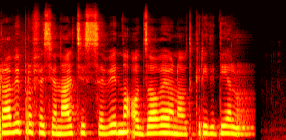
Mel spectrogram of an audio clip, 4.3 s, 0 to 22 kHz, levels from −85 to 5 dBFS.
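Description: From 3.55 to 4.05 s, the speech hits AAC frame loss with concealment. About 341 ms of coded audio never arrived, which fits a run of eight frames. The decoder rebuilt the gap from the last good spectrum, so the sound turns smeared and noisy.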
